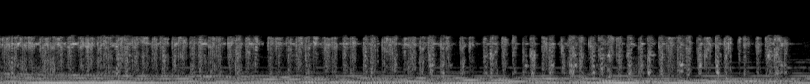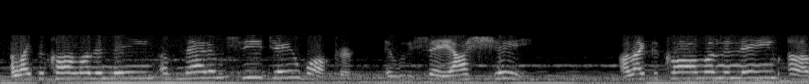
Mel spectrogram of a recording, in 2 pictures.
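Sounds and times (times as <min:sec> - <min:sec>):
bell being rung: 0:00.0 - 0:07.9
speech: 0:08.3 - 0:13.4, 0:14.3 - 0:16.1.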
